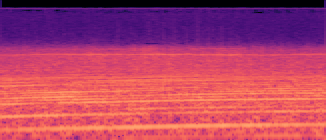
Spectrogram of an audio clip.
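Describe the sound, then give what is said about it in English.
Race car engines roar steadily and loudly throughout as the cars race into Pennsylvania, a sustained high-revving drone with strong harmonic tones and no voices. “As the cars roar into Pennsylvania, the cradle of liberty, it seems apparent that our citizens are staying off the streets”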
